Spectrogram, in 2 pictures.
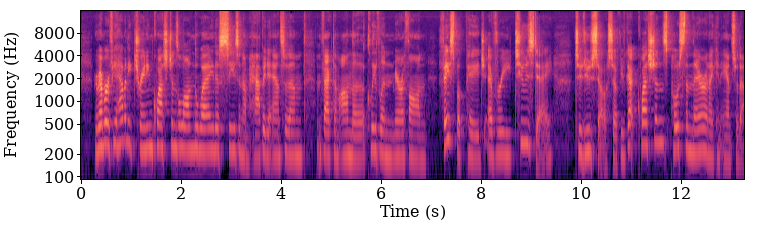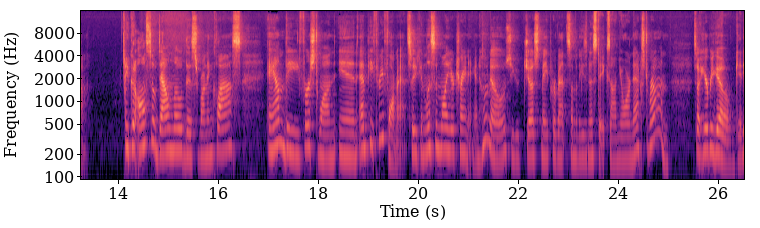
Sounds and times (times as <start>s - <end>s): Speech: 0.3s - 13.4s, 14.1s - 26.5s.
